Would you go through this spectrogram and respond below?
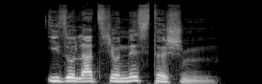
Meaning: strong dative masculine/neuter singular of isolationistisch
- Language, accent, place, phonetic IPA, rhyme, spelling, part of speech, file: German, Germany, Berlin, [izolat͡si̯oˈnɪstɪʃm̩], -ɪstɪʃm̩, isolationistischem, adjective, De-isolationistischem.ogg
